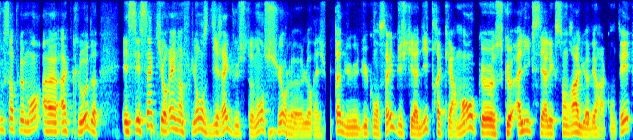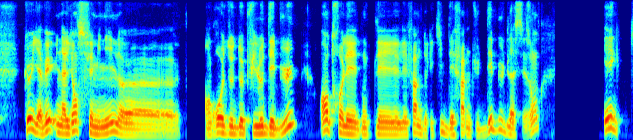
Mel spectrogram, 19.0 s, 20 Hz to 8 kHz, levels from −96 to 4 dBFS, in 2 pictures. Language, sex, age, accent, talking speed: French, male, 30-49, French, 200 wpm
